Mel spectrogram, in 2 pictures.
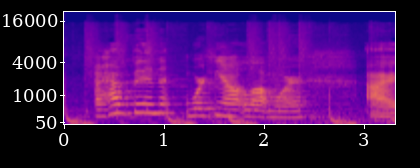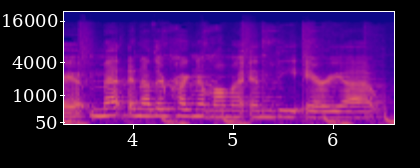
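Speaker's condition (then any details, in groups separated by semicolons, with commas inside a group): No condition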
